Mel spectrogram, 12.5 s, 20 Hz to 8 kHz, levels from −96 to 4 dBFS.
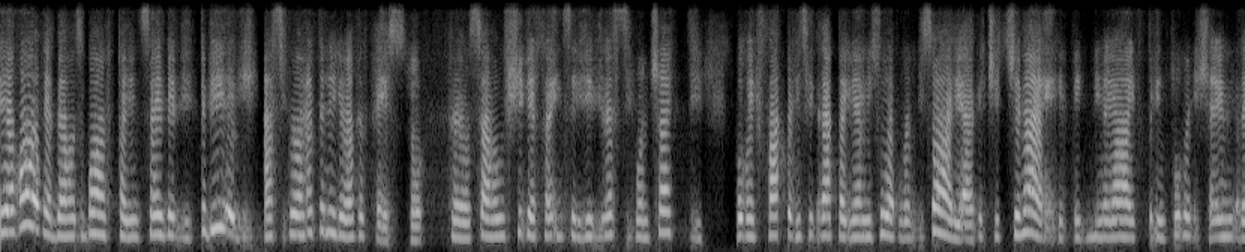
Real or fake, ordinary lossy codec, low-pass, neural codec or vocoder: fake; Opus, 24 kbps; 7.2 kHz; codec, 16 kHz, 0.5 kbps, FreqCodec, smaller model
